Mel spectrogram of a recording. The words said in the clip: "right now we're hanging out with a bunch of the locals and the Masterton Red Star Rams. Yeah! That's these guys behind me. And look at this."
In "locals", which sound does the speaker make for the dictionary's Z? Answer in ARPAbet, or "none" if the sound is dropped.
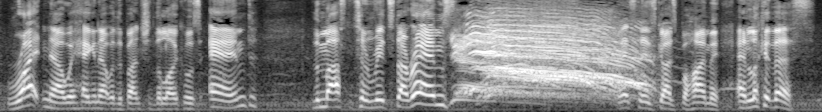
Z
